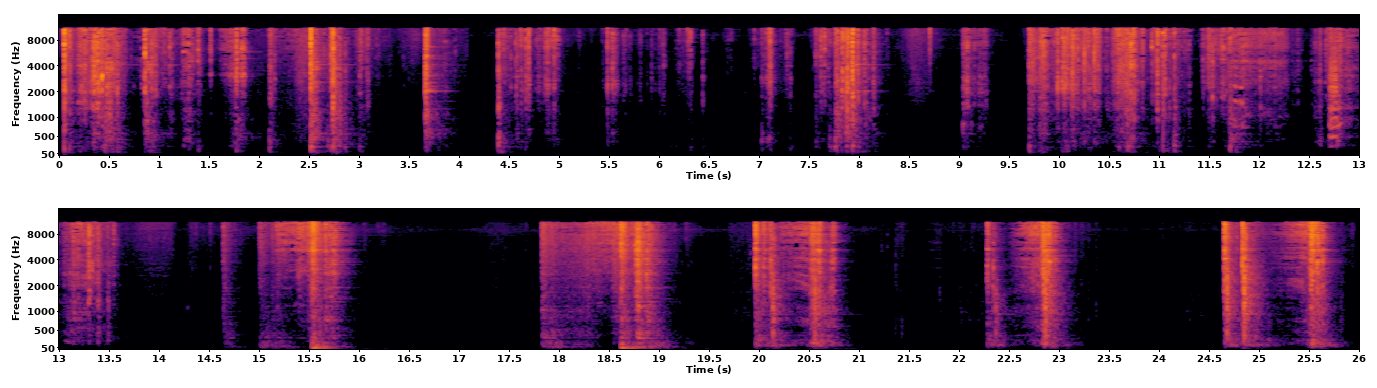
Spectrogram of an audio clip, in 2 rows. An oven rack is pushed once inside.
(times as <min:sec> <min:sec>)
0:14.4 0:16.2, 0:17.4 0:19.8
